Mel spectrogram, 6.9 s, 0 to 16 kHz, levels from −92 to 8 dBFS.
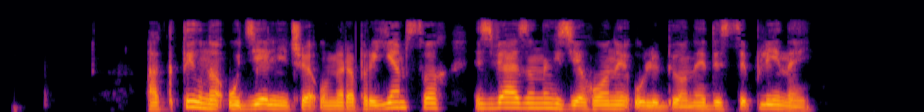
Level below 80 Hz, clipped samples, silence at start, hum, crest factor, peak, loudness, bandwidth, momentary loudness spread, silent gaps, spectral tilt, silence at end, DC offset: -54 dBFS; under 0.1%; 1.1 s; none; 14 dB; -2 dBFS; -16 LUFS; 8.2 kHz; 8 LU; none; -5.5 dB/octave; 0.85 s; under 0.1%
